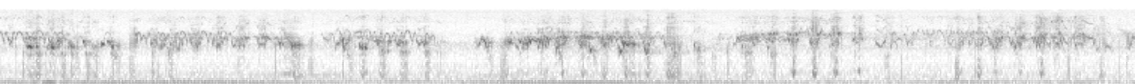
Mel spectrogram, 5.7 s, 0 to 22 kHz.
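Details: Black stork (Ciconia nigra) chicks at a nest camera on an old artificial nest platform in Jõgeva County, Estonia, 29 May 2022, give begging calls while being fed: steady raspy wheezing chatter in rapid bursts over a low hum.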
